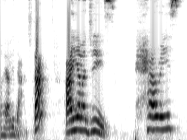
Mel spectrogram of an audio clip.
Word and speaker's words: Paris: Paris, não Paris.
